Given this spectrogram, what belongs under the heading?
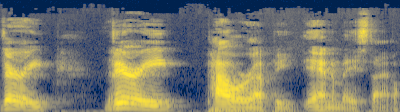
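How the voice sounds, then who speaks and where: With an unremarkable speaking voice, a man talks at a medium pitch and with lively intonation. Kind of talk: casual chat.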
